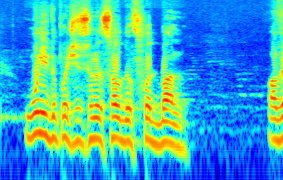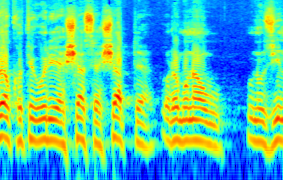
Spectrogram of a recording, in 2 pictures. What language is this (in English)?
Romanian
